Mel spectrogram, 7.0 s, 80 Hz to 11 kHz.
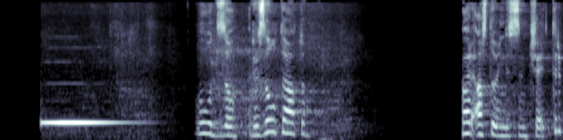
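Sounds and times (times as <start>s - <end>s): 
parliament voting electronic bell tone: 0.5s - 1.6s
speech: 2.6s - 4.1s, 5.8s - 7.0s.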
